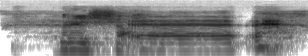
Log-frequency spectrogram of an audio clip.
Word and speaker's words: Brescia: I think I'm pronouncing well, Brescia or Brescia? Brescia.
